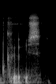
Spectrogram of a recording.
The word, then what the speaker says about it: Coues: Or Coues Deer is actually the correct pronunciation for it, but anybody who's from Arizona calls them Coues.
